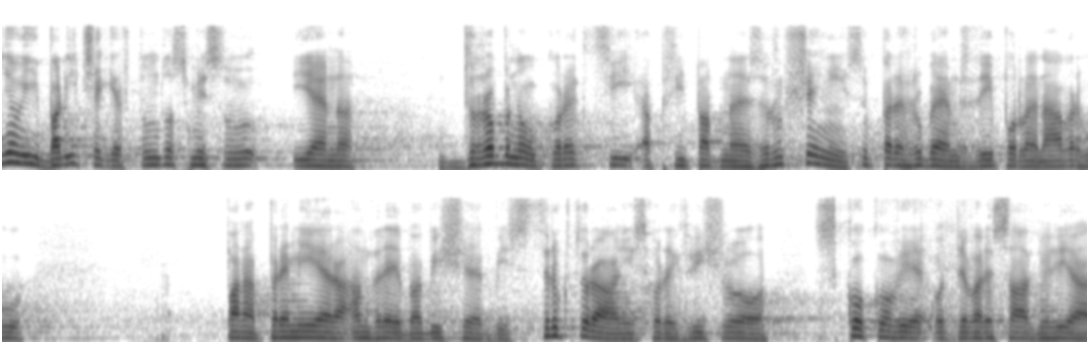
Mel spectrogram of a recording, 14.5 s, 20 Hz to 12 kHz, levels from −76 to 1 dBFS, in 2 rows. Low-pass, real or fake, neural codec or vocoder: 7.2 kHz; fake; codec, 16 kHz, 6 kbps, DAC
